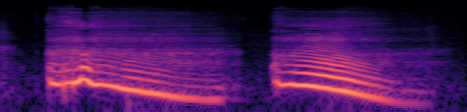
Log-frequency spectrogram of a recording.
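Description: Two drawn-out human groans, loud and voiced, each sliding steadily downward in pitch and fading out, separated by a short pause.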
